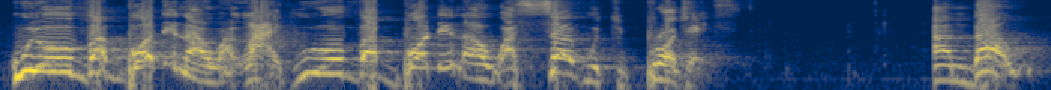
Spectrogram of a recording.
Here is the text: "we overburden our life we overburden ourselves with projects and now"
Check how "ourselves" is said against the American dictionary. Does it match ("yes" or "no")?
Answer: no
